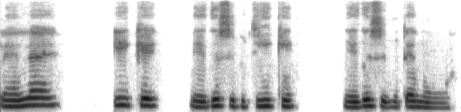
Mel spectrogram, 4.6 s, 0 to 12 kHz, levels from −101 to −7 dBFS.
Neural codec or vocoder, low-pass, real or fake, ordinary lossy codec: codec, 24 kHz, 6 kbps, HILCodec; none; fake; none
